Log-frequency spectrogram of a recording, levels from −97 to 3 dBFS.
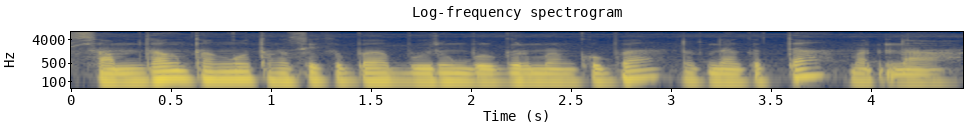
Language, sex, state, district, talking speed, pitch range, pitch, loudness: Garo, male, Meghalaya, West Garo Hills, 95 wpm, 100-120 Hz, 105 Hz, -17 LUFS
